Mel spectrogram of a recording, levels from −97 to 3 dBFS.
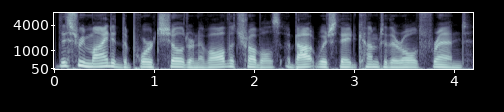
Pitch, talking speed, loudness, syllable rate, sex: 130 Hz, 255 wpm, -18 LUFS, 5.6 syllables/s, male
